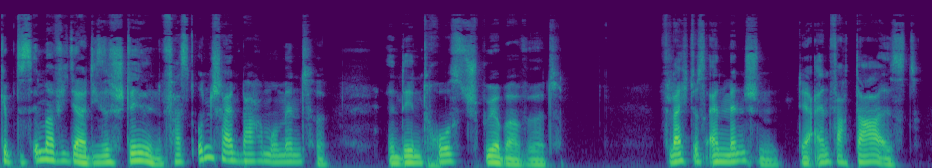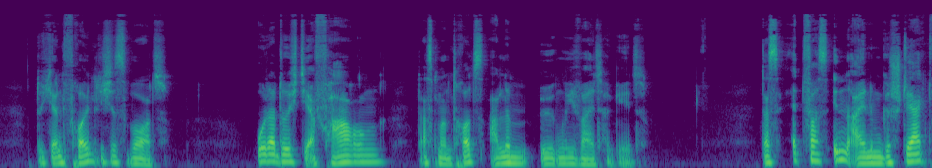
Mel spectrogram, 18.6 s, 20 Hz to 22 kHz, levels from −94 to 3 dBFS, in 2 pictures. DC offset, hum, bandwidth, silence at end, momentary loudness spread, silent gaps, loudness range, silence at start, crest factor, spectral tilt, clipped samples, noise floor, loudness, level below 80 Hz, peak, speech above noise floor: under 0.1%; none; 16 kHz; 0 s; 14 LU; none; 4 LU; 0 s; 20 dB; -6 dB/octave; under 0.1%; -73 dBFS; -25 LUFS; -48 dBFS; -6 dBFS; 49 dB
